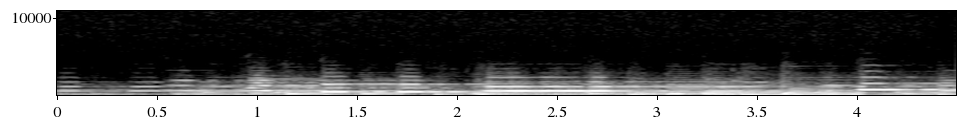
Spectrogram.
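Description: Instrumental background music: a melody of held notes over a line of shorter notes.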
